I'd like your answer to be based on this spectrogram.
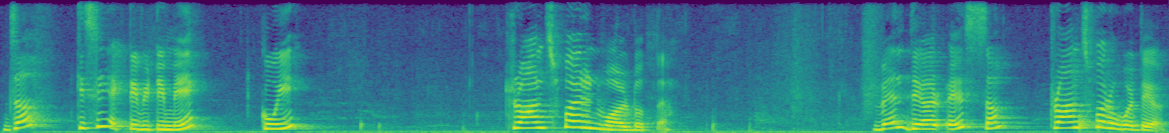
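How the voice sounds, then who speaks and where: A young woman with an Indian accent gives an accounting lesson in a high, clear voice. She poses questions to her students and then answers them. Her explanations are slow and deliberate. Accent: Indian English. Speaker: accounting teacher. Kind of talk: classroom lecture.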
